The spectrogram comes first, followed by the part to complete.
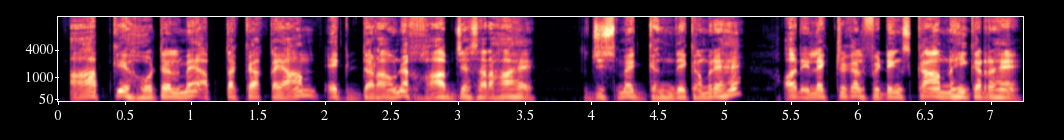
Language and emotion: Urdu, angry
